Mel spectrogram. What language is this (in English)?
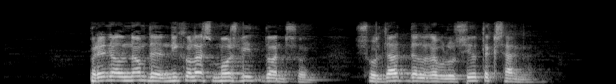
Catalan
